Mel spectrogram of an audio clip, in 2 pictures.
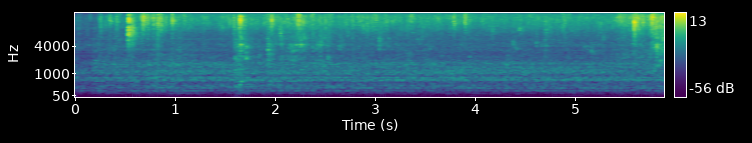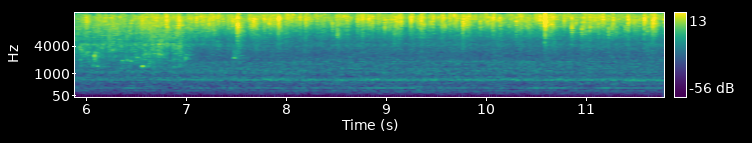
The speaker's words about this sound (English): That sounds like a shower to me.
